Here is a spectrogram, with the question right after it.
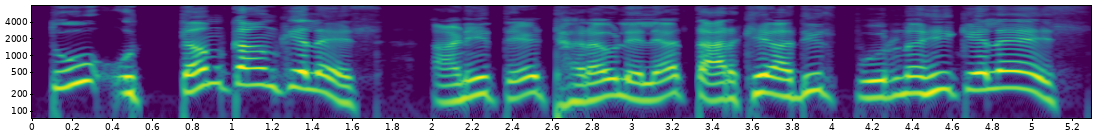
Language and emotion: Marathi, happy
